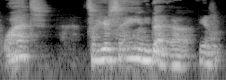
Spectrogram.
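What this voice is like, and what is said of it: Put-on old man voice. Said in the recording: “I'm trying to do old man voice.”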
